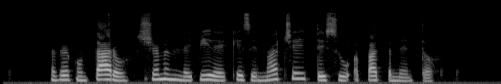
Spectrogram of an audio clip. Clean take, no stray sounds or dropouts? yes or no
yes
